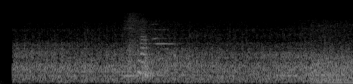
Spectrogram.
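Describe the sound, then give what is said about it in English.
Heavy school bus engines rumble steadily, with a brief sharp hiss of air brakes partway through as the buses pull up and stop at Terry High School in Hinds County. Nobody speaks. “School buses are pulling up to Terry High School in Hinds County.”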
